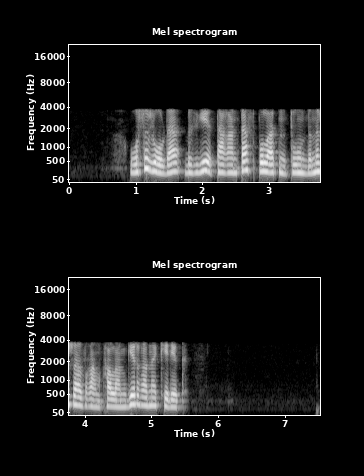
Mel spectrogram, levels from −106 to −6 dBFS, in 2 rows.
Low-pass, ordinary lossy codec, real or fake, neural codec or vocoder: 3.6 kHz; none; real; none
